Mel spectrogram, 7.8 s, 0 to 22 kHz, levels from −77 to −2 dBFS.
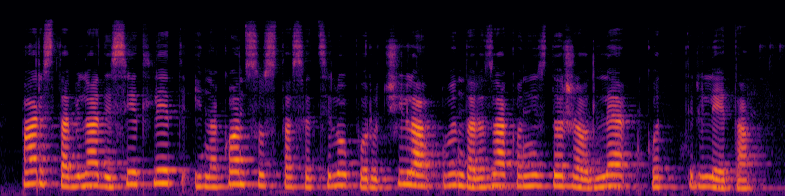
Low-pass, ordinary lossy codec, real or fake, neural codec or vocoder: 14.4 kHz; none; real; none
